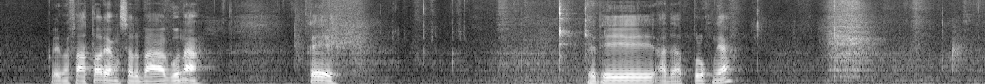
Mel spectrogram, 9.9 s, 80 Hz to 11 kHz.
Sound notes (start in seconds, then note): 5.1 bottle cap noise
